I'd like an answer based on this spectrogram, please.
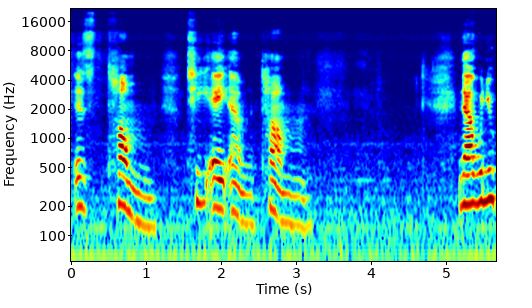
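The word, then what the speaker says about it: Tam: So as for white Tara, her seed syllable is Tum. T-A-M, Tum.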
